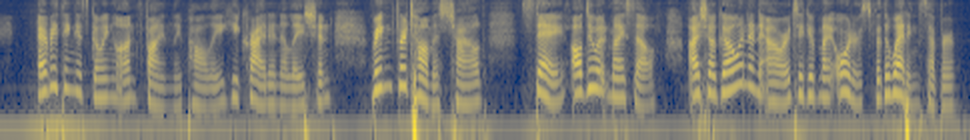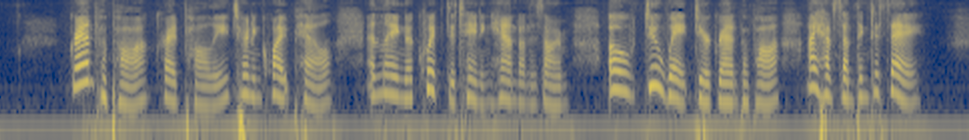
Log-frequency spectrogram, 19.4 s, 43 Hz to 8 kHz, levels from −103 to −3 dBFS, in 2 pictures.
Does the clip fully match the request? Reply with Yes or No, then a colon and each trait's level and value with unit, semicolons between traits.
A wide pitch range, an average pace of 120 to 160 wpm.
No: wide, 5.8 semitones; average, 180 wpm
